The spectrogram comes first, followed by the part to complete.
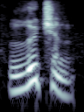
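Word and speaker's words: Lutyens: the lutean bench now i've been told it's pronounced luchan i don't know why but you know if you agree that's great if you if you like me i like the sound of lutein it sounds a little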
